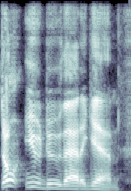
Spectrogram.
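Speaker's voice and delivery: ordinary talk, nothing marked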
